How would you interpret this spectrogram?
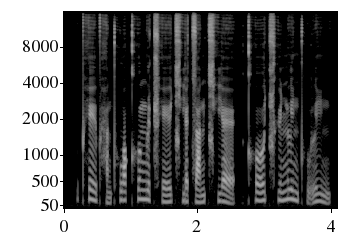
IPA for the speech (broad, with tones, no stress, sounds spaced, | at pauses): pʰ e˥˩ ɪ̯ pʰ a˩ n pʰ w ɔ˥ kʰ ʊ˥ ŋ l i˨ ʈ͡ʂʰ e˧˥ ɪ̯ t͡ɕʰ j ɛ˧ t͡s a˧˥ n t͡ɕʰ j ɛ˥˩ | kʰ o˧˥ ʊ̯ t͡ɕʰ y˧˥ n l i˥˩ ŋ pʰ ṵ˨˩ l i˥˩ ŋ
